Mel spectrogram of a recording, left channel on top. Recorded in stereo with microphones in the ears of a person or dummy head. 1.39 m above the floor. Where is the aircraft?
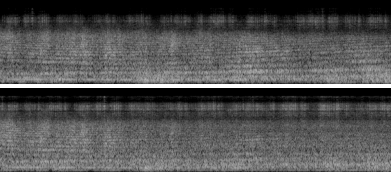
30° right (ahead or behind); by 3.9 s 50° left (ahead or behind).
